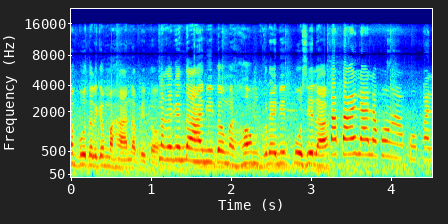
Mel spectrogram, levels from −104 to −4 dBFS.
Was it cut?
yes; 2 cuts; at 1.1 s, 3.2 s

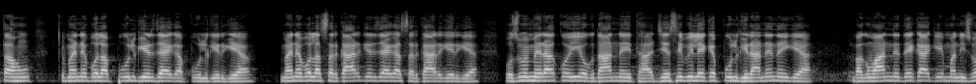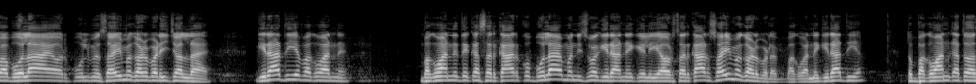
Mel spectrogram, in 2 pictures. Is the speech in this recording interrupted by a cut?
no; 0 cuts

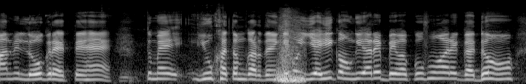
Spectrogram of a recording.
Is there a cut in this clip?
yes; 1 cut; at 2.9 s

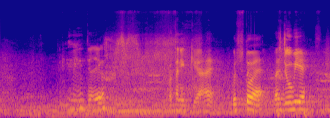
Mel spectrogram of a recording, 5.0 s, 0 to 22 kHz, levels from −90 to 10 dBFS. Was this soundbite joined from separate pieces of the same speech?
no; 0 cuts

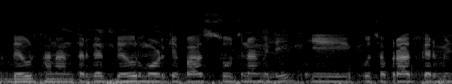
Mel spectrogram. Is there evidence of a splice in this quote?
no; 0 cuts

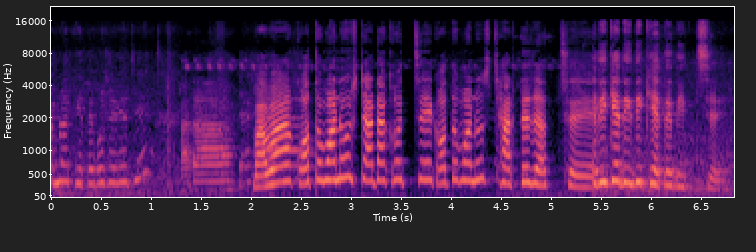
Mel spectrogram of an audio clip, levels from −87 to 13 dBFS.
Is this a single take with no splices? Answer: no; 2 cuts; at 1.1 s, 5.4 s

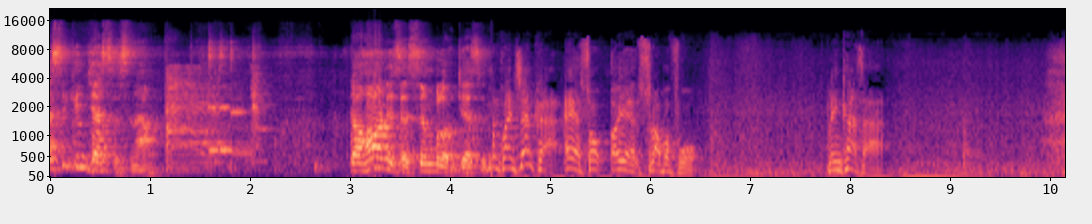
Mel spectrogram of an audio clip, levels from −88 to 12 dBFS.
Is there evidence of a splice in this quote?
yes; 1 cut; at 4.4 s

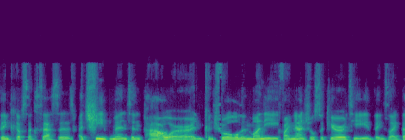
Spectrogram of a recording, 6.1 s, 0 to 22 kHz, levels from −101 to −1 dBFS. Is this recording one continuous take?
no; 2 cuts; at 1.1 s, 4.2 s

